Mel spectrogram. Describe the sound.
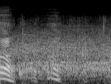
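A short burst of clapping, a steady patter of several hands, with a voice speaking over it at the start.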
